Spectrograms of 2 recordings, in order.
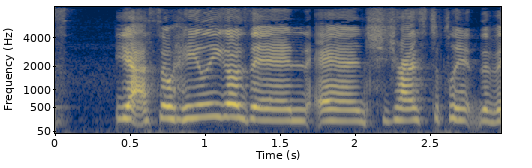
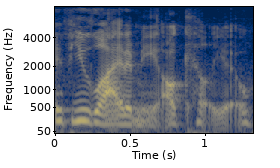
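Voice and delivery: soft, dead-calm, chill whisper; 4 semitones lower, 8 dB quieter than usual. Recapping a show scene where one character threatens a woman, imitating a super calm voice. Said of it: "super calm voice".

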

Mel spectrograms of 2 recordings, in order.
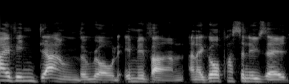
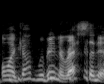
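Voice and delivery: put-on, high, amused, giggling, laughing disbelief; 7 semitones higher, 4 dB quieter than usual. Retelling being read their rights back at the van, laughing. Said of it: "which I'm like laughing going".

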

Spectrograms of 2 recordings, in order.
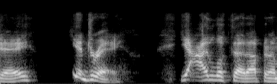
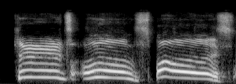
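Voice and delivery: squeaky, very high puppet voice; 10 semitones higher, 4 dB louder than usual. Reading out a listener's shout-out on the podcast, in a Muppet Show voice. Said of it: "Muppet Show voice".

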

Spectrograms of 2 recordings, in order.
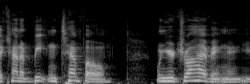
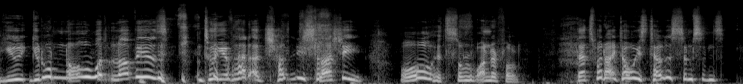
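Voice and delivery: gushing cartoon store-clerk character voice; 8 semitones higher than usual. Retelling a bit from The Simpsons, doing an Apu impression. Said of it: "That's my best Abu".

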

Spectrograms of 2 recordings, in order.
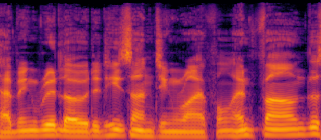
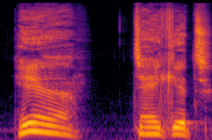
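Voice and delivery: wheezing, higher pitch; 5 semitones higher than usual. Reading a story, the narrator voices Alex offering Ricky a flask, wheezing. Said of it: "he wheezed".

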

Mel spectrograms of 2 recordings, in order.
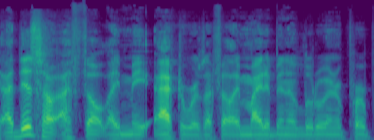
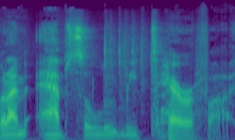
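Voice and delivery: usual speaking voice

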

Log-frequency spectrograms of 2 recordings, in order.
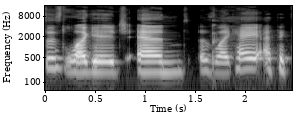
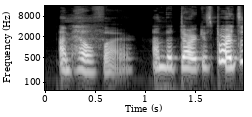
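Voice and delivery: put-on tiny little kid's voice; 4 semitones higher, 4 dB louder than usual. Retelling a story's scene, imitating a tiny child. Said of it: "this tiny child just going".

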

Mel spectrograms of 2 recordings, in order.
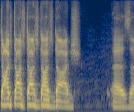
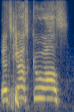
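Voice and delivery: mock shouting, acted shout. At a tabletop game, a player repeats another player's call down the hall, mock-shouting. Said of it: "You're just shouting that down?".

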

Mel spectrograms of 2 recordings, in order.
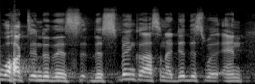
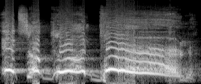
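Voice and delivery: slow, booming, very loud, very high yell, "burn" stretched; 13 dB louder than usual. Amid loud music and yelling, retelling what she suddenly yelled out, retelling a yell. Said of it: "And then she yells out of nowhere".

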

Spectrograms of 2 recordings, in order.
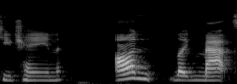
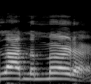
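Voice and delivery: loud, put-on attempted Jamaican accent; 4 semitones higher, 7 dB louder than usual. Asked to repeat the chief's line, this time in a Jamaican accent. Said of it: "but this time with a Jamaican accent".

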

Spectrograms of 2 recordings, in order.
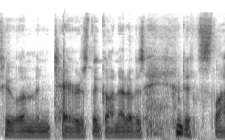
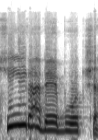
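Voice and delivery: mincing, effete, affected delivery; 12 semitones higher, 5 dB louder than usual. Mimicking how a man always says his own name: affected, effete voice. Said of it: "he talks like this, how is it? He always says his name sort of, like, very effeetly".

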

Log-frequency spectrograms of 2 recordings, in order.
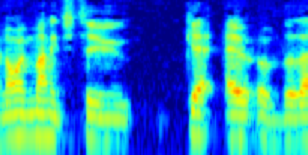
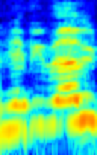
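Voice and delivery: put-on much higher Birmingham accent; 8 semitones higher, 7 dB louder than usual. Recalling what you said when that happened, in a very Brummy accent. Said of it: "that was very Brummy".

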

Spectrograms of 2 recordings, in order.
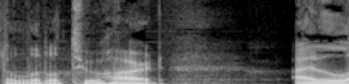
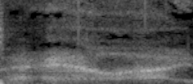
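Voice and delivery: soft, raspy voice rasped out in a whisper. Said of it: "in that raspy voice".

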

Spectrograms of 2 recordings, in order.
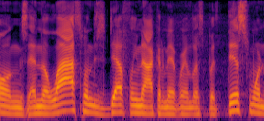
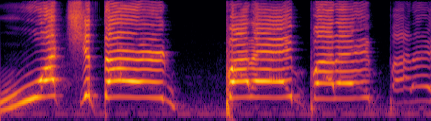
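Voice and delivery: put-on old-school buddy tone, very high, very slow; 8 dB louder than usual. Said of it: "just that tone".

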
